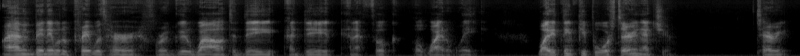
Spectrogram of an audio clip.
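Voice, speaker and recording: A man in his forties from Southern California, hosting a casual livestream and answering viewers in a frank, laid-back way with halting restarts. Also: deep voice, fairly bright tone. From Los Angeles, California. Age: 40s. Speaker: livestream host.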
